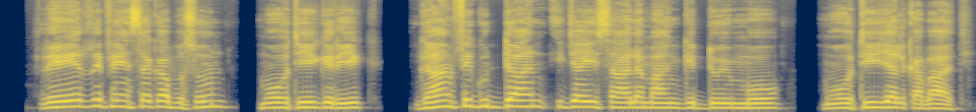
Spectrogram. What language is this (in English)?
Oromo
